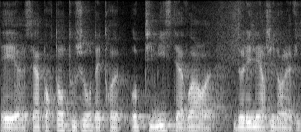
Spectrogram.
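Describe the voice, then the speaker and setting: The voice has a dark, mellow tone and fairly even intonation at a moderate pace. Audible room echo surrounds it. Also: man. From southern France, Mediterranean coast. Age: 60s. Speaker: regional politician. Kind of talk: interview. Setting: office. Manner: hesitant, frequent filler 'euh'.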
